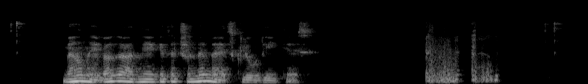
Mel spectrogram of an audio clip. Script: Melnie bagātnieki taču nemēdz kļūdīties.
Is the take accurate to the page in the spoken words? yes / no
yes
